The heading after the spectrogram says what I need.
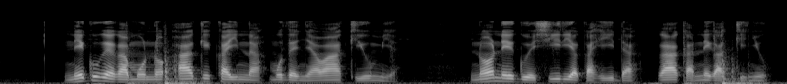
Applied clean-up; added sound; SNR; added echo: none; Door; 15 dB; none.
